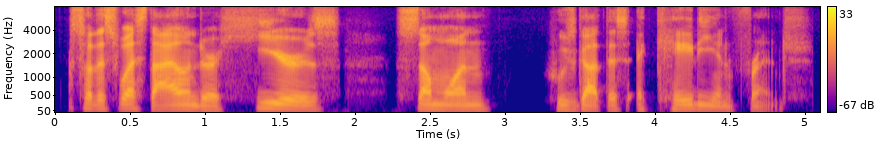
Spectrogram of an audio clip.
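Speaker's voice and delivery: ordinary delivery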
